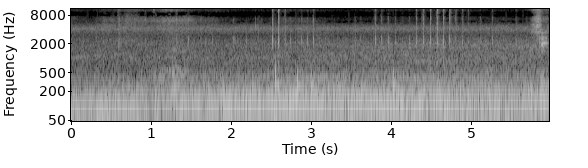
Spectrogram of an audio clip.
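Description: A 2011 Ford Fiesta 1.4 automatic pulls away and gains speed, its engine a low, steady rumble from inside the cabin with some wind and road noise and faint ticks and rattles.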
